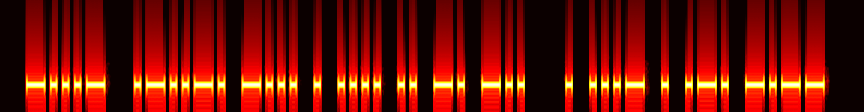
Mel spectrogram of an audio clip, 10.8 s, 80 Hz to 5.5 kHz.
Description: Morse code, heard as a keyed tone, about 16 wpm, 600 Hz. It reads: <BT> "BEHIND EVERY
